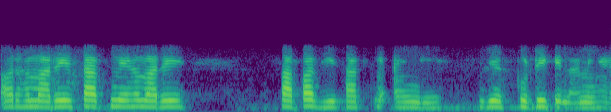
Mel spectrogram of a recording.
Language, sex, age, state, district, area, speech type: Hindi, female, 30-45, Uttar Pradesh, Sonbhadra, rural, conversation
